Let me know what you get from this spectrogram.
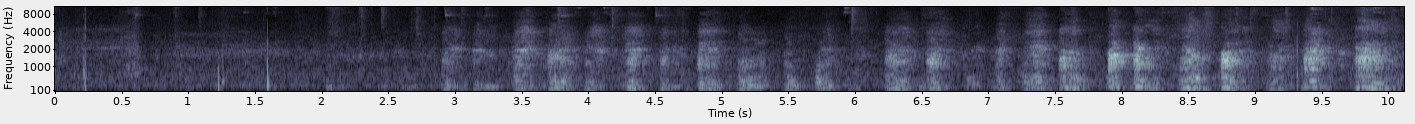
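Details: Puppy in its first rough play with other dogs at a cage-free home dog-sitting stay in Jerusalem; quiet at first, then a long run of short yelping whimpers and growly yips, several per second, rising in loudness toward the end.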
